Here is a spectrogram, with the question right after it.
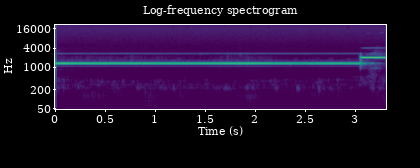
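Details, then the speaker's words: Defibrillator charging during simulated synchronized cardioversion of ventricular tachycardia from an EKG rhythm generator in a training scenario: a steady high-pitched tone shifts upward to a new steady ready-to-shock tone. "so students will synchronize right they will charge"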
